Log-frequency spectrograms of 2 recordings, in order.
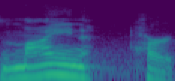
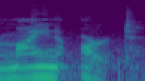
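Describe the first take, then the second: First: The h at the start of heart is pronounced. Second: The h at the start of heart is silent.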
